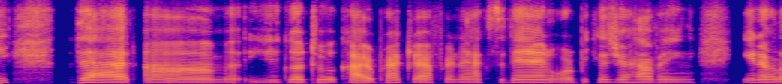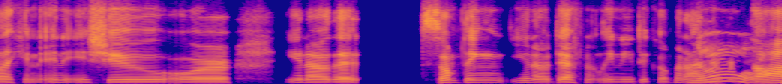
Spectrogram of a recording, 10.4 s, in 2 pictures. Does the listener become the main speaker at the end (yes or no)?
no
